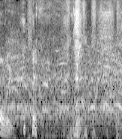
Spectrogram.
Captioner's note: laughs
